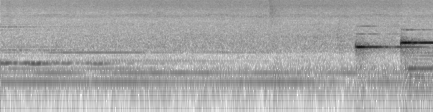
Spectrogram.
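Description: Piano chord left ringing and slowly dying away after a loud passage. About three and a half seconds in a single high note is struck, and playing starts again right at the end.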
